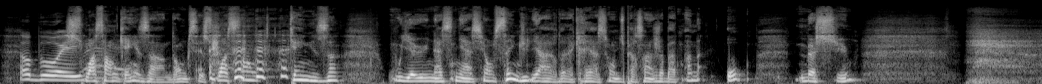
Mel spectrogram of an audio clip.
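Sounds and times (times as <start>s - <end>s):
speech: 0.2s - 9.1s
laughter: 0.7s - 3.4s
person drawing a deep breath in and out: 3.4s - 3.9s, 7.6s - 8.0s, 8.6s - 10.4s.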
